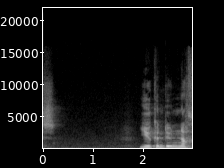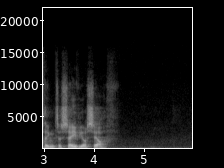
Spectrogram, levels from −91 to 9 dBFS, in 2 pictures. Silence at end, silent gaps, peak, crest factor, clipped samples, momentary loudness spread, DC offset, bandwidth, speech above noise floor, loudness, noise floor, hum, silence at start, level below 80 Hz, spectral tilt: 1.7 s; none; -8 dBFS; 22 dB; under 0.1%; 14 LU; under 0.1%; 15 kHz; 39 dB; -26 LUFS; -64 dBFS; none; 0 s; -66 dBFS; -5 dB/octave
